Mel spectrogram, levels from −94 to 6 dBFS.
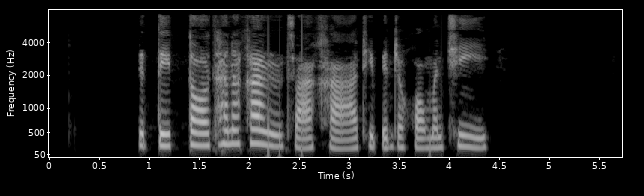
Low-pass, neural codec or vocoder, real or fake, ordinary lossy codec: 7.2 kHz; none; real; MP3, 64 kbps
